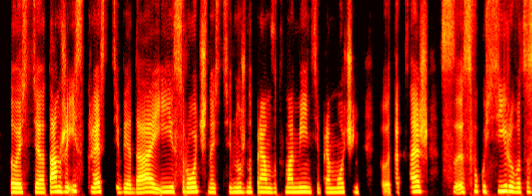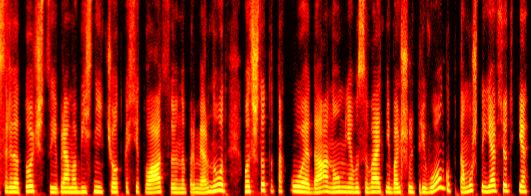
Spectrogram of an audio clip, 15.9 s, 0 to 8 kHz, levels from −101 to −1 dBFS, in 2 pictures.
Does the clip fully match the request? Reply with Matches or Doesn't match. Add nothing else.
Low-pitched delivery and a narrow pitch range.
Doesn't match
